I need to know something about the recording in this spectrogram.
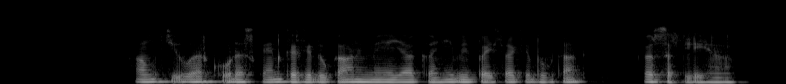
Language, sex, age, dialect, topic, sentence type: Magahi, male, 18-24, Western, banking, question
